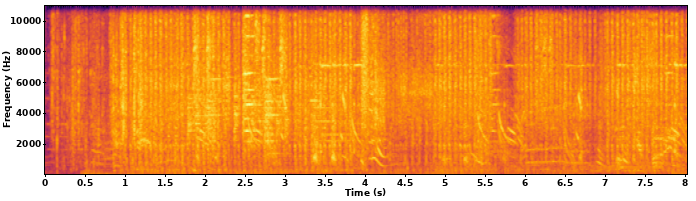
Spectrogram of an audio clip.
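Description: Sustained machine gun fire in the Metal Gear Solid 2 Plant chapter, loud rapid bursts that go on almost without pause, with a voice shouting now and then over the shooting.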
